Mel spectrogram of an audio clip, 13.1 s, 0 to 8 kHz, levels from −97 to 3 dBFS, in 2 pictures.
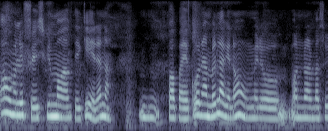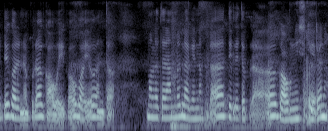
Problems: background sounds at intervals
